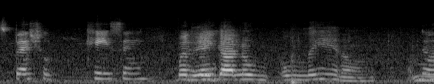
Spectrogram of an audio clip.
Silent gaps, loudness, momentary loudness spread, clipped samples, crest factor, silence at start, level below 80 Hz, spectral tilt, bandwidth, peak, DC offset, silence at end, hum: none; -26 LUFS; 18 LU; under 0.1%; 20 dB; 0 s; -50 dBFS; -4.5 dB/octave; 16.5 kHz; -8 dBFS; under 0.1%; 0 s; none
